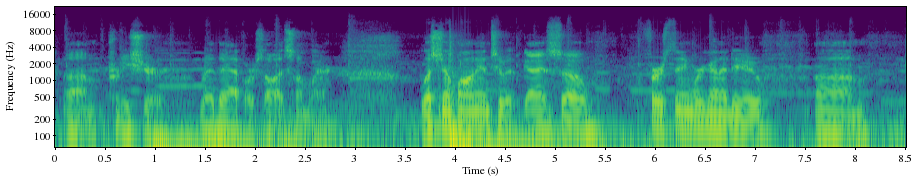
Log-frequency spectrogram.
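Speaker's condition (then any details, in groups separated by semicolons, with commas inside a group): No condition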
